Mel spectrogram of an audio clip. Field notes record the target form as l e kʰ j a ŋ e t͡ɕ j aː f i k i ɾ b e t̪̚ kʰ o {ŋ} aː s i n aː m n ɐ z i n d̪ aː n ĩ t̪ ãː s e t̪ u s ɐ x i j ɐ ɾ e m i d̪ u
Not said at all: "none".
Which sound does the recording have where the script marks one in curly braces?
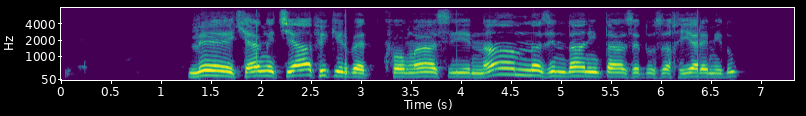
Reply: ŋ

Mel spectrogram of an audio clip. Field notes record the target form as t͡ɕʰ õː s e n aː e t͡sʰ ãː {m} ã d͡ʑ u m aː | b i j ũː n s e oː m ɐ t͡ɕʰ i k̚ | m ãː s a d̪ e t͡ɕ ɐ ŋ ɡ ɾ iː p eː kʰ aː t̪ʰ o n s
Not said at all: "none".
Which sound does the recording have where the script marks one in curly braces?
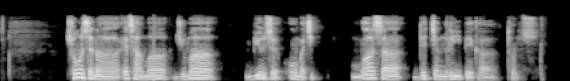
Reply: m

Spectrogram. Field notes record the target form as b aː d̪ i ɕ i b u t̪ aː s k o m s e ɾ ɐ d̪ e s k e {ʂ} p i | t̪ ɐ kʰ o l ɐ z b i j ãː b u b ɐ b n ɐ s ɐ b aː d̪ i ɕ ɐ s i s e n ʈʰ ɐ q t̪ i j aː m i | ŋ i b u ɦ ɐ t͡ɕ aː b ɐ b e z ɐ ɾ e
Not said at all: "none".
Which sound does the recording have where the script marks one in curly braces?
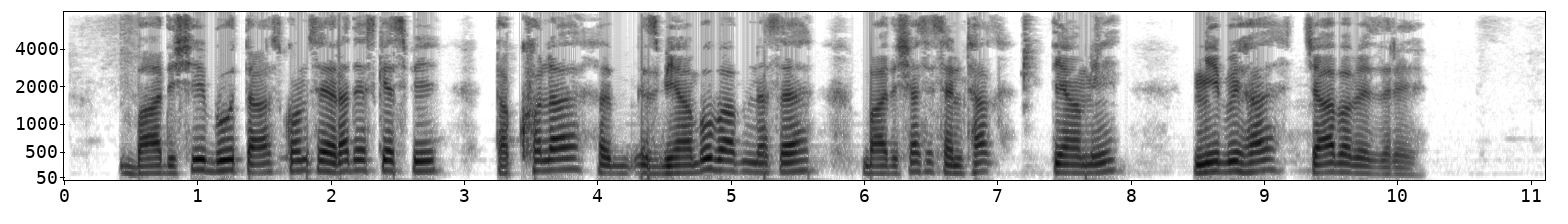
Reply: s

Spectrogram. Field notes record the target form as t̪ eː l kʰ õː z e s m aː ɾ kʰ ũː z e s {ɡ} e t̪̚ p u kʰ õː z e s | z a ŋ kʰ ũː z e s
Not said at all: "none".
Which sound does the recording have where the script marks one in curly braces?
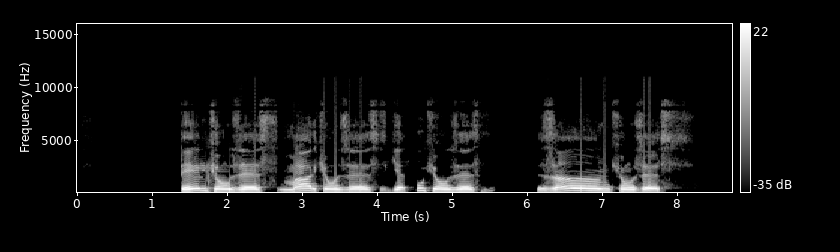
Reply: ɡ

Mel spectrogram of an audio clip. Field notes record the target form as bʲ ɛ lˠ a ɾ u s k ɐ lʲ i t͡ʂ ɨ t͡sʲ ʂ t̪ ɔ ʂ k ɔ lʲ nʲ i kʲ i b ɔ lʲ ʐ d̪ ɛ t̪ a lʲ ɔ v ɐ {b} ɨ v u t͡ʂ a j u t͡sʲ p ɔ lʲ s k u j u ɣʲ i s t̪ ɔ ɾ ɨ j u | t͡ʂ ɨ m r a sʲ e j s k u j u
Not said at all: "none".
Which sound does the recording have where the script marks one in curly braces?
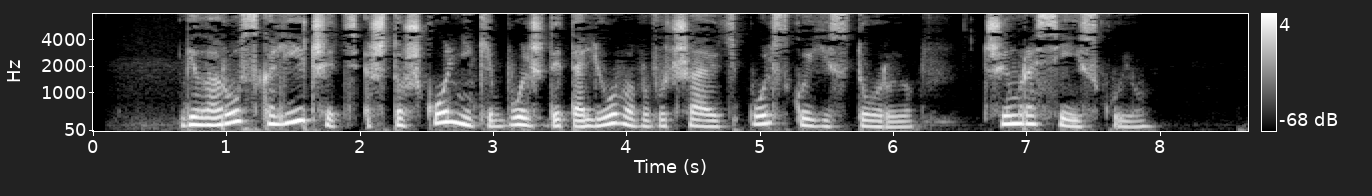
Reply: v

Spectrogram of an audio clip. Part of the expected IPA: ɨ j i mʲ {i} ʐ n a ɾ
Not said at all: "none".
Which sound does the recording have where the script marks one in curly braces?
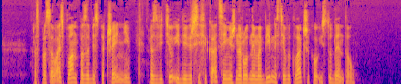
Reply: i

